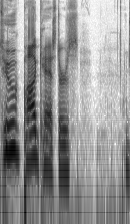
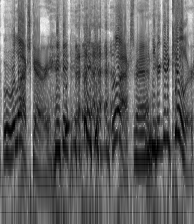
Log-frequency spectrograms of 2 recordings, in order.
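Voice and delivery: louder, laughing urging to relax; mock excited; 7 semitones higher, 5 dB louder than usual. Telling the dad to relax in the joke story, laughing and loud. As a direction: egg him on through laughter. Acted quote during the story.

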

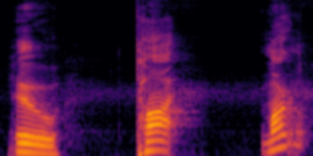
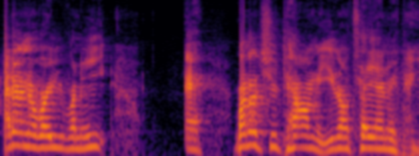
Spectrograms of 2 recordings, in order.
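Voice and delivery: higher-pitched imitation of a complaining girlfriend; put-on pestering, pitched up; mock nagging girlfriend; 5 semitones higher, much faster than usual. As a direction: imitate a girl bitching over the phone. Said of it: "a girl bitching on you on the phone".

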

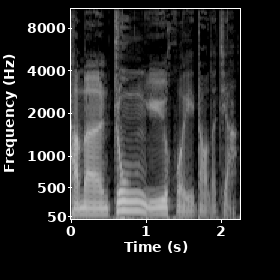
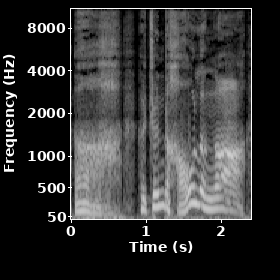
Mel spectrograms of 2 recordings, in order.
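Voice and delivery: cry out; 8 semitones higher, 5 dB louder than usual. Acted. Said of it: "一头大象大叫".

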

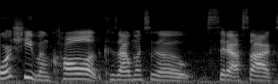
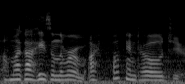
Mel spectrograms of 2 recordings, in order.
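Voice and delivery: much softer, hushed panic; 4 semitones lower, 13 dB quieter than usual. Retold or imitated. Telling the other girl he is in the room, hushed. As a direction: drop to a hushed urgent voice.

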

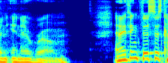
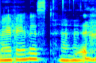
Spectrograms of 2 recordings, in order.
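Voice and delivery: slow, high mock croon with a laugh; hammed-up barfay warble; 5 semitones higher, much slower than usual. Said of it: "when you go nasally".

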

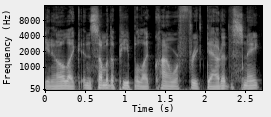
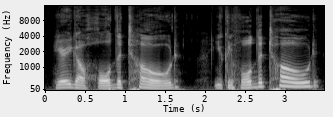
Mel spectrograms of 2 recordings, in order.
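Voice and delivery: slow, higher coaxing teacher voice; teacher handing out pets; 4 semitones higher, 5 dB louder, slower than usual. Retold or imitated. Teacher handing a toad to a grade three kid, slow and coaxing. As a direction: stretch it out kindly for little kids. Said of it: "She'd be like".

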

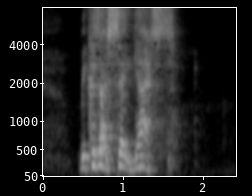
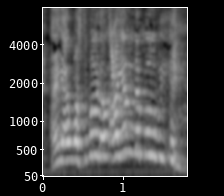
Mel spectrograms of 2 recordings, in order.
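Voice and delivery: louder, higher, teasing; playful excited brag; 8 semitones higher, 5 dB louder, much faster than usual. Pretend. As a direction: show off with a grin. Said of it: "No, I'm just playing".

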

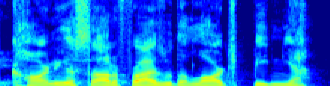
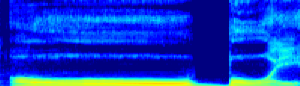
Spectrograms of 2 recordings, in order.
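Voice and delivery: drawn out savoring; 6 dB louder than usual. Real, not acted. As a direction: stretch it out with relish. Savoring the food.

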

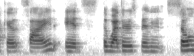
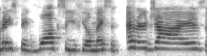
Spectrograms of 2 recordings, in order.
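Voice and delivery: higher, louder eager gush with a gasp first; retold bubbling enthusiasm, pitched up; all excited; 5 semitones higher, 5 dB louder than usual. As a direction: imitate an excited partner rattling off happy plans. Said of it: "He got all excited. He was like".

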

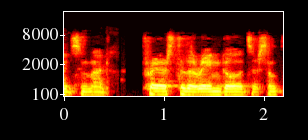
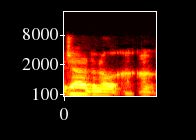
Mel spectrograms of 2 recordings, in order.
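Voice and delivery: ordinary talk

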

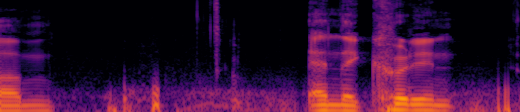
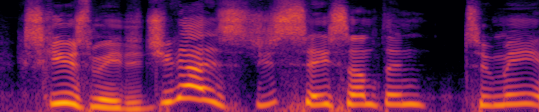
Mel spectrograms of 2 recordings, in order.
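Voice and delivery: higher, puzzled questioning voice; confused customer; 12 semitones higher than usual. Retold or imitated. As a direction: ask it baffled and high.

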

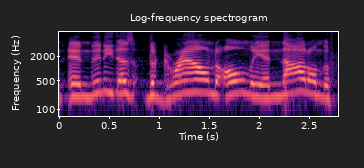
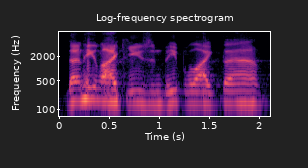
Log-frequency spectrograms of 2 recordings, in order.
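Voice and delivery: low, soft, chuckling aside; amused retelling with a brief chuckle; laughing aside; 8 semitones lower, 6 dB quieter than usual. Retold or imitated. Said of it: "would laugh at this point and say".

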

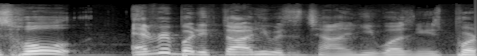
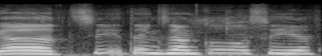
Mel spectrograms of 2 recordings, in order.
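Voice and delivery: awkward goodbye; 8 semitones higher than usual. Retold or imitated. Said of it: "I had to awkwardly hang up".

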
